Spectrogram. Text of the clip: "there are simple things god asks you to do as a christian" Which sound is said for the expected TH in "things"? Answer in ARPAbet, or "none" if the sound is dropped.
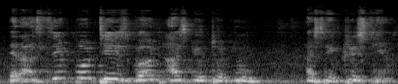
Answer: T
